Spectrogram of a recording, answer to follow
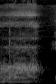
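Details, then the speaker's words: A man snoring loudly in the background, likened to a little tractor; snoring. "vocês estão ouvindo o ronco do, né? Gente do céu, que tratorzinho, né?"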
